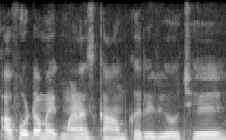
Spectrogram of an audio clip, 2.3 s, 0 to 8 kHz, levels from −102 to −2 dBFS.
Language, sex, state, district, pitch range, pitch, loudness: Gujarati, male, Maharashtra, Mumbai Suburban, 130-185 Hz, 130 Hz, -14 LUFS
